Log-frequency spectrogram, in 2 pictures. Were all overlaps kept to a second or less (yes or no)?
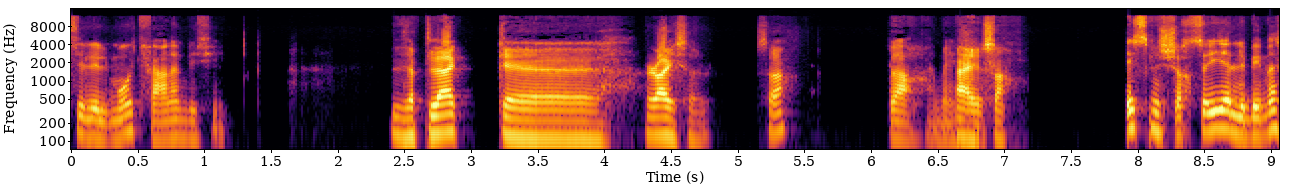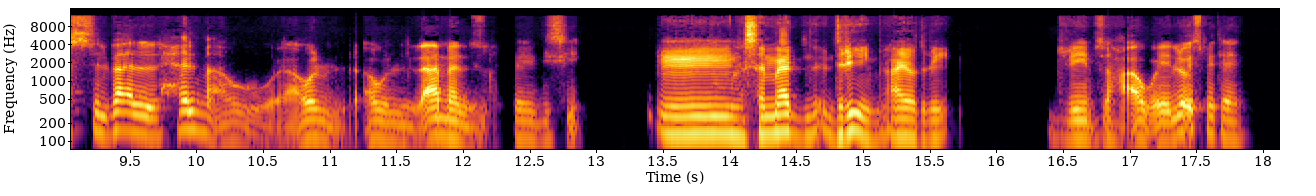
yes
